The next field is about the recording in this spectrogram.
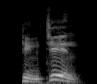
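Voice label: "qing jin", Chinese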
